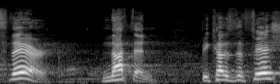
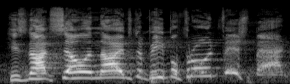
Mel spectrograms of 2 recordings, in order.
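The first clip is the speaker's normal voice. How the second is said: much higher, pushing the words out like a shout; heated rant; 8 semitones higher than usual. Real, not acted. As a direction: rail against the catch-and-release crowd. Ranting about catch and release.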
